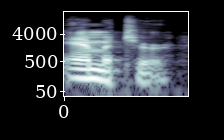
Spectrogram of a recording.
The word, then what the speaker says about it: amateur: me would say sure they don't pronounce that T in there and mature some I think maybe more in British English you might hear the the T amateur that is also another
